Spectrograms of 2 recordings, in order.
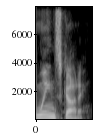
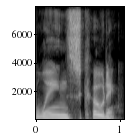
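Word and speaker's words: wainscoting: forgiving that is simple installing Wayne scotting yeah or Wayne coding I think we had this discussion once how it's actually pronounced and both are generally accepted it's interesting because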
